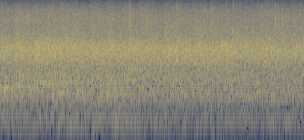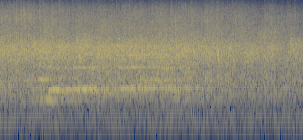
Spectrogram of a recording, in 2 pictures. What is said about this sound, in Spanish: Y un fuerte aplauso.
